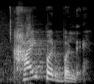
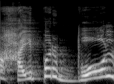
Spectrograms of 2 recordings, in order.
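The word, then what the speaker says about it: hyperbole: हाइपरबले, ध्यान से सुनना बेटा, हाइपरबले को हाइपरबोल भी बोलते हैं कुछ लोग, है ना, लेकिन इसका प्रोनाउंसिएशन हाइपरबोल नहीं है, हाइपरबले है।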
